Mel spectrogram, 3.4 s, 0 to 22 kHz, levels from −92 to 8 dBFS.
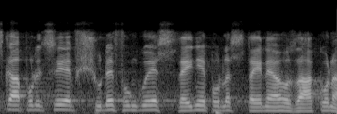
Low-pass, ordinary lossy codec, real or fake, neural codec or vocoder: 7.2 kHz; Opus, 24 kbps; real; none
